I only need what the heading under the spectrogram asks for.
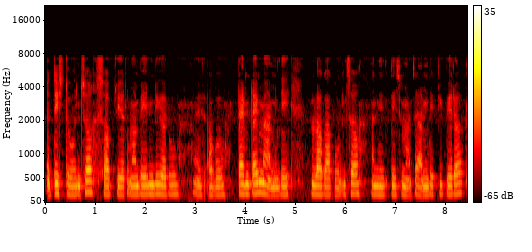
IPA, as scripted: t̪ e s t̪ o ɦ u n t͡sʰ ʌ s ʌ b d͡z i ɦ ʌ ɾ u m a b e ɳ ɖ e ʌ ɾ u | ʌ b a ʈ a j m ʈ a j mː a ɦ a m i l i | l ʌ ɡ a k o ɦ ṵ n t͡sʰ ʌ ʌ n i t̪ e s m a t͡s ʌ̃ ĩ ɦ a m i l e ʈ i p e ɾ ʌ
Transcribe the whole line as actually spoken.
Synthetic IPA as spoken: t̪ e s t̪ o ɦ u n t͡sʰ ʌ s ʌ b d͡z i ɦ ʌ ɾ u m a b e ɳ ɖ i ʌ ɾ u | ʌ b ʌ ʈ a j m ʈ a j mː a ɦ a m i l e | l ʌ ɡ a k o ɦ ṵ n t͡sʰ ʌ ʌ n i t̪ e s m a t͡s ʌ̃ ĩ ɦ a m i l e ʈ i p e ɾ ʌ

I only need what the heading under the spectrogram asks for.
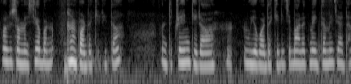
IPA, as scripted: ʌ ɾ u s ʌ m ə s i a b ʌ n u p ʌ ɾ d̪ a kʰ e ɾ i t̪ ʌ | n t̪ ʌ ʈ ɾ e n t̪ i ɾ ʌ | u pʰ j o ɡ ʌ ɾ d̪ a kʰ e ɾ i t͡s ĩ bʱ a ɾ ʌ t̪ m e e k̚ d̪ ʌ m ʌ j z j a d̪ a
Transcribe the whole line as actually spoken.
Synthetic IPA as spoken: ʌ ɾ u s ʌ m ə s j a b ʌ n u p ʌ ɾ d̪ a kʰ e ɾ i t̪ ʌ | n t̪ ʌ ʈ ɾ e n t̪ i ɾ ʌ | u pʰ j o ɡ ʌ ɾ d̪ a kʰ e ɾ i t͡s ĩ bʱ a ɾ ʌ t̪ m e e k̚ d̪ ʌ m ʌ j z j a d̪ a

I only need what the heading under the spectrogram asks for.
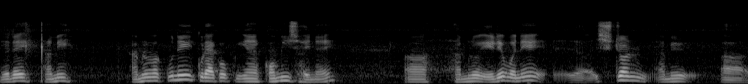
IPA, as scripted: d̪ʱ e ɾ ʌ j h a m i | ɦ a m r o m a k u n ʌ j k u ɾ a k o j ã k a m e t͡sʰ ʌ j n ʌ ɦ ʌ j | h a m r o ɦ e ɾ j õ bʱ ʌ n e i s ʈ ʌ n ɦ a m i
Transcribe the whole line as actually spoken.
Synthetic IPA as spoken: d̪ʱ e ɾ ʌ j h a m i | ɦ a m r o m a k u n ʌ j k u ɾ a k o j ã k ʌ m i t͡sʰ ʌ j n ʌ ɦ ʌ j | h a m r o ɦ e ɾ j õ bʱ ʌ n e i s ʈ ʌ n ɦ a m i

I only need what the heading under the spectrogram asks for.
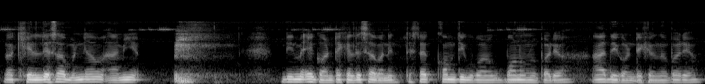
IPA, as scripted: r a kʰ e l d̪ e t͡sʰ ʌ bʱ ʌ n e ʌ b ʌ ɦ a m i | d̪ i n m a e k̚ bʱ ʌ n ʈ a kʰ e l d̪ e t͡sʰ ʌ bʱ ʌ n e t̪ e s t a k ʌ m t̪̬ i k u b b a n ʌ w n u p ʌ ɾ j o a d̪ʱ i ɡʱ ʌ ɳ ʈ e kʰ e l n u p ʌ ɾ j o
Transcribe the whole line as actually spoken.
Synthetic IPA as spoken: r ʌ kʰ e l d̪ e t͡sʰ ʌ bʱ ʌ n e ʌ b ʌ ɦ a m i | d̪ i n m a e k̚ ɡʱ ʌ ɳ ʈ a kʰ e l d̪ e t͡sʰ ʌ bʱ ʌ n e t̪ e s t a k ʌ m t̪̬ i k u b b ʌ n ʌ w n u p ʌ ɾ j o a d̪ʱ i ɡʱ ʌ ɳ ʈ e kʰ e l n u p ʌ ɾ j o

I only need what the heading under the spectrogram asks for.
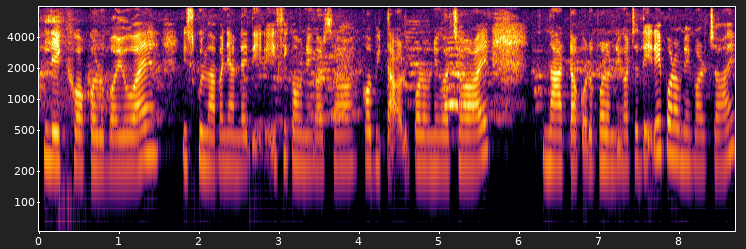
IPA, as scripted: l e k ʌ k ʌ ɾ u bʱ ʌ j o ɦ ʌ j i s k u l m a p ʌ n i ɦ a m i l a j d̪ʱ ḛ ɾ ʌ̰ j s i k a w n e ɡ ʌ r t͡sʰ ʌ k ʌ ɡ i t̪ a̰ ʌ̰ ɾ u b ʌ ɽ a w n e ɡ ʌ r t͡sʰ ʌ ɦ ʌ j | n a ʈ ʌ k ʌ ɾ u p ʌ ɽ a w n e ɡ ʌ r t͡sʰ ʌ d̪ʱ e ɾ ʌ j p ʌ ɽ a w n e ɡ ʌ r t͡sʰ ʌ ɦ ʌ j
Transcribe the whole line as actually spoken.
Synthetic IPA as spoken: l e kʰ ʌ k ʌ ɾ u bʱ ʌ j o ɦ ʌ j i s k u l m a p ʌ n i ɦ a m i l a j d̪ʱ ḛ ɾ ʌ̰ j s i k a w n e ɡ ʌ r t͡sʰ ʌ k ʌ b i t̪ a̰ ʌ̰ ɾ u p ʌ ɽ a w n e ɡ ʌ r t͡sʰ ʌ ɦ ʌ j | n a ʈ ʌ k ʌ ɾ u p ʌ ɽ a w n e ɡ ʌ r t͡sʰ ʌ d̪ʱ e ɾ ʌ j p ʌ ɽ a w n e ɡ ʌ r t͡sʰ ʌ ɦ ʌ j

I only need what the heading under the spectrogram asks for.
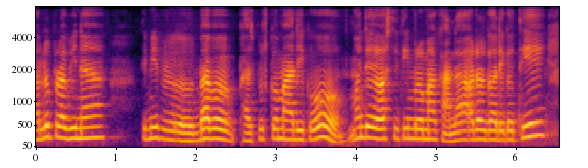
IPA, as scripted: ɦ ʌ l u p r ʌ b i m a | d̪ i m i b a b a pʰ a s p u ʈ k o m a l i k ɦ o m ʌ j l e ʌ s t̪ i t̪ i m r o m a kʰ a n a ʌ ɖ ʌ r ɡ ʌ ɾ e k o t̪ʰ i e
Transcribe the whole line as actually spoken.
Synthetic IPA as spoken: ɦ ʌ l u p r ʌ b i n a | t̪ i m i b a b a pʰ a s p u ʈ k o m a l i k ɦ o m ʌ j l e ʌ s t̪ i t̪ i m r o m a kʰ a n a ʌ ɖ ʌ r ɡ ʌ ɾ e k o t̪ʰ i e

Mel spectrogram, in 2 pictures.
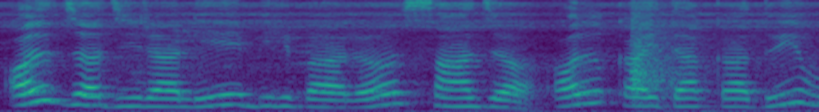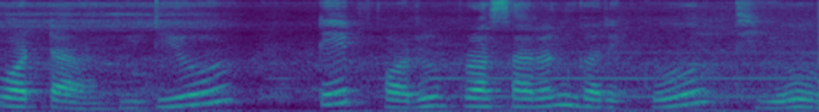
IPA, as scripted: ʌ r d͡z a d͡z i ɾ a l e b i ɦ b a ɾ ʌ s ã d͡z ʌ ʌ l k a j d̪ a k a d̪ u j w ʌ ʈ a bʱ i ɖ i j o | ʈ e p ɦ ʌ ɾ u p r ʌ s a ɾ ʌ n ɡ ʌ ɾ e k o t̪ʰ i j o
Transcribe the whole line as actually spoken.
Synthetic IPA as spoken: ʌ l d͡z ʌ d͡z i ɾ a l e b i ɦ b a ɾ ʌ s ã d͡z ʌ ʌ l k a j d̪ a k a d̪ u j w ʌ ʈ a bʱ i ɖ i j o | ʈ e p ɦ ʌ ɾ u p r ʌ s a ɾ ʌ n ɡ ʌ ɾ e k o t̪ʰ i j o

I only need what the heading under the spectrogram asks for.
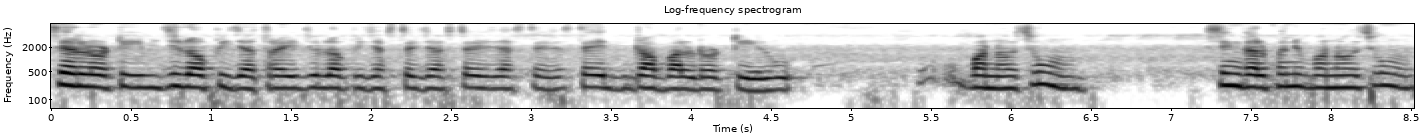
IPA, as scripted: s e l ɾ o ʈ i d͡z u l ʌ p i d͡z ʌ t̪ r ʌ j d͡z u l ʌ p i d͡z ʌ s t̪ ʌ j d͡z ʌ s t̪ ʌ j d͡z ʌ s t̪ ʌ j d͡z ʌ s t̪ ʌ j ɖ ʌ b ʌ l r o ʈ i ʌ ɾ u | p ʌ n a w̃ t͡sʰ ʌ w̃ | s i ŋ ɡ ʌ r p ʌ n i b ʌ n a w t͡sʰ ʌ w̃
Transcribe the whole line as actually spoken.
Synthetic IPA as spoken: s e l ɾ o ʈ i d͡z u l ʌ p i d͡z ʌ t̪ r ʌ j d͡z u l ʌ p i d͡z ʌ s t̪ ʌ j d͡z ʌ s t̪ ʌ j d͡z ʌ s t̪ ʌ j d͡z ʌ s t̪ ʌ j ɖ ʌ b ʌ l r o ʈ i ʌ ɾ u | b ʌ n a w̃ t͡sʰ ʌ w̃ | s i ŋ ɡ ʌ l p ʌ n i b ʌ n a w t͡sʰ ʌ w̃

